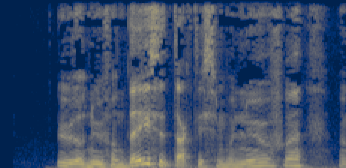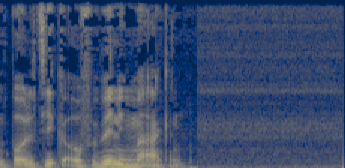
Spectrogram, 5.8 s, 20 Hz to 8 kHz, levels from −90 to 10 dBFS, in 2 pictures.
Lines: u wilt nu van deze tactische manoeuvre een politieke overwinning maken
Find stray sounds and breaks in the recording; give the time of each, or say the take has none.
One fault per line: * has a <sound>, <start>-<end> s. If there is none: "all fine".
all fine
